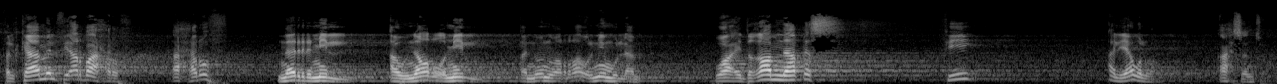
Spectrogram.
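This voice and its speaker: A man's voice: fairly high pitch, animated, brisk, pauses often. A man teaching a Quran recitation class, quizzing his students and now and then chanting verses. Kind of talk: classroom lesson with questions to students. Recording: faint noise, long reverb.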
